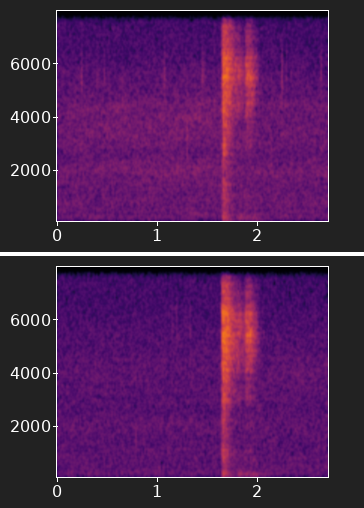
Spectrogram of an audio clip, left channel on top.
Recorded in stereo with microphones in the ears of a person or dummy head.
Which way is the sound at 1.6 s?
55° right (ahead or behind).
